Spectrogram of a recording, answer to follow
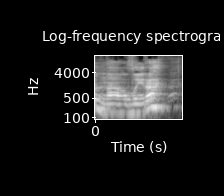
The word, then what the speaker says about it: ناظره: این بین ضاد و بین دا هست، زبان رو به کامی بالا چسبانده بعد تلفظ کرده میشه ضاد. اما ضا زبان رو به یک کنج دندانی بالا رسانیده تلفظ کرده میشد.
